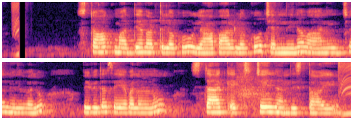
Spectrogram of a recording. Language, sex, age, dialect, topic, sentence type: Telugu, female, 18-24, Southern, banking, statement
